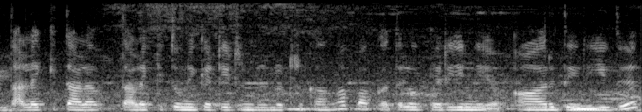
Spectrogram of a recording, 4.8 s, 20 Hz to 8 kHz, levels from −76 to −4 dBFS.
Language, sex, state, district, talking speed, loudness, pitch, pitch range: Tamil, female, Tamil Nadu, Namakkal, 160 wpm, -15 LUFS, 195 Hz, 195-220 Hz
